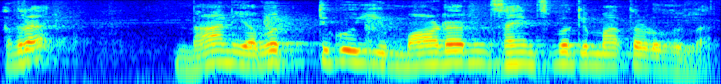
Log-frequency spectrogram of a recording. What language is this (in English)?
Kannada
